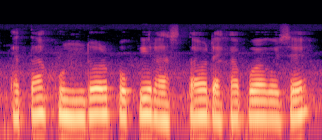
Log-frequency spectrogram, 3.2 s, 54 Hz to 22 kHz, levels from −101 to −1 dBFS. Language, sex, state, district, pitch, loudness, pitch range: Assamese, male, Assam, Kamrup Metropolitan, 150 Hz, -14 LUFS, 145-160 Hz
